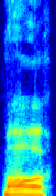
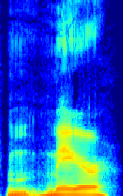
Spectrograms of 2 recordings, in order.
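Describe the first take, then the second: First: The word is said with a French accent. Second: The word is said with an English accent. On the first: "Am I supposed to pronounce it like a French?" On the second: "Am I supposed to pronounce it like in English?"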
